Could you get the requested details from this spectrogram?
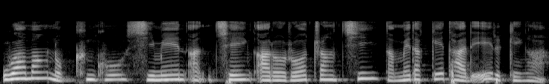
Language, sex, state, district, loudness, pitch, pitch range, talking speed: Garo, female, Meghalaya, West Garo Hills, -17 LUFS, 215 Hz, 195-225 Hz, 110 wpm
